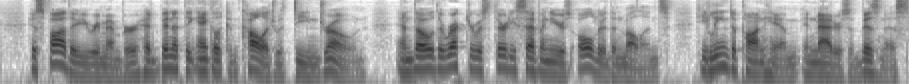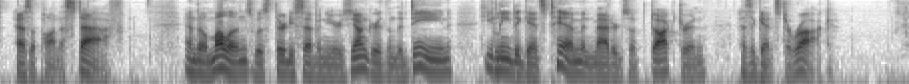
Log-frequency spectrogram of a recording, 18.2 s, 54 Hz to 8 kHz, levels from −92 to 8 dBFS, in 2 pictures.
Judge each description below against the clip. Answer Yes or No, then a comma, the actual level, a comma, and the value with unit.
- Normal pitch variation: No, wide, 6.3 semitones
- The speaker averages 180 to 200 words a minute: Yes, average, 195 wpm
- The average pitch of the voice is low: Yes, low, 100 Hz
